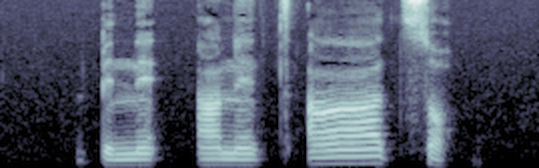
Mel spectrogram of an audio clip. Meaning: September
- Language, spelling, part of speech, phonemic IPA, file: Navajo, Biniʼantʼą́ą́tsoh, noun, /pɪ̀nɪ̀ʔɑ́n(ɪ̀)tʼɑ̃́ːt͡sʰòh/, Nv-Biniʼantʼą́ą́tsoh.ogg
